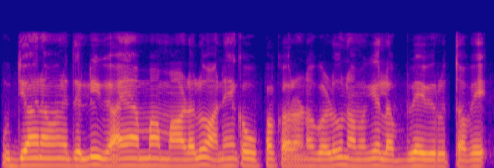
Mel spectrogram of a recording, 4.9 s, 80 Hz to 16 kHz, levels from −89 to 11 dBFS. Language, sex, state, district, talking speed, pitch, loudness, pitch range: Kannada, male, Karnataka, Bangalore, 85 wpm, 145 Hz, -16 LUFS, 135-150 Hz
